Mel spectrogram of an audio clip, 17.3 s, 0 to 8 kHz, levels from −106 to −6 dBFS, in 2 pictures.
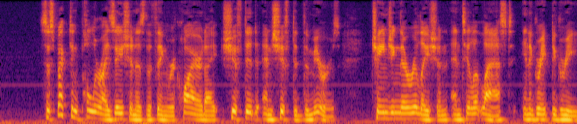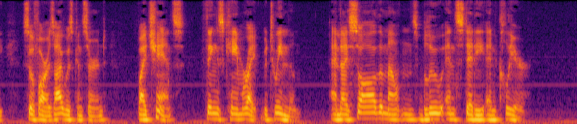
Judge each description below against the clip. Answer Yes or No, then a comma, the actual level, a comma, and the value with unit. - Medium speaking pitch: No, low, 115 Hz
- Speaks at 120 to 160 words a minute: Yes, average, 155 wpm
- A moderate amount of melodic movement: Yes, average, 3.1 semitones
